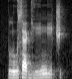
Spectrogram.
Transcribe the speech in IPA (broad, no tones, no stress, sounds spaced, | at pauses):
l u z æ ɡʱ i ŋ i t͡ʃ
